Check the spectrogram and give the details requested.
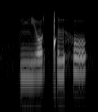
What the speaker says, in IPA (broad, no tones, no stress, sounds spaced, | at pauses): nʲ ɔ ǃ ɨ h o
